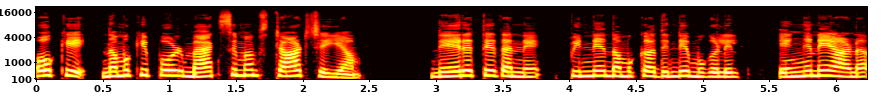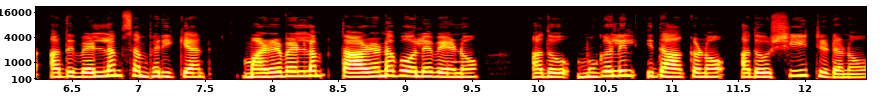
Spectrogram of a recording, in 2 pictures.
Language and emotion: Malayalam, neutral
